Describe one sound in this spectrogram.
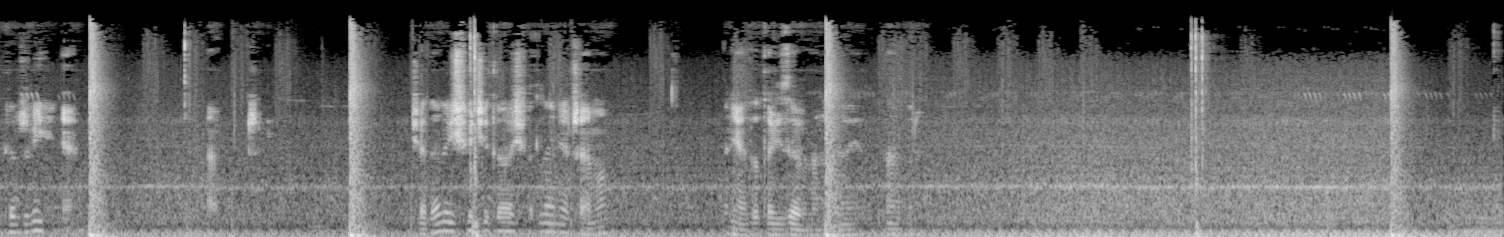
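A metal cab door bangs shut.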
